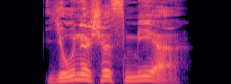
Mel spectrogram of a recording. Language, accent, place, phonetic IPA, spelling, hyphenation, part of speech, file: German, Germany, Berlin, [ˈi̯oːnɪʃəs ˈmeːɐ̯], Ionisches Meer, Io‧ni‧sches Meer, proper noun, De-Ionisches Meer.ogg
- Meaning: Ionian Sea (European sea)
